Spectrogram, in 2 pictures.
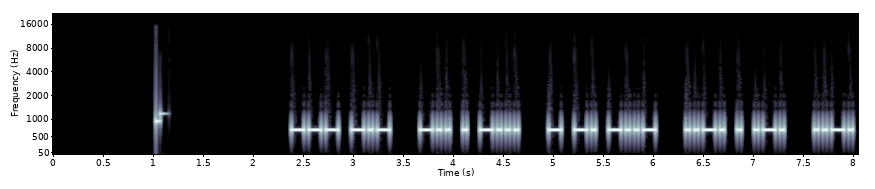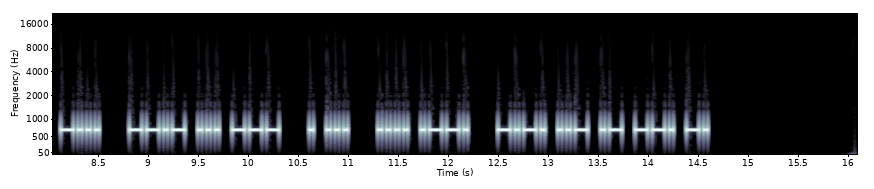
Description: Morse code, heard as a keyed tone, about 28 wpm, 700 Hz. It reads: OK DEB TNX FER FB QSO ES HP CUAGN
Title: Practice QSO - Exchange 4 - Ending - 28wpm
